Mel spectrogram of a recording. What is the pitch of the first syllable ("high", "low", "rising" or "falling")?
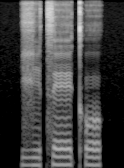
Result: low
